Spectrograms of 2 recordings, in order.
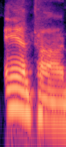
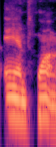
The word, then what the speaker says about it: Anton: Y'all do know his name pronounced Anton, not Antoine, right?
